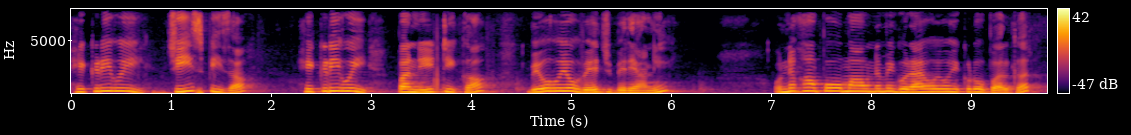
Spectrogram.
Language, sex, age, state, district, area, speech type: Sindhi, female, 30-45, Maharashtra, Thane, urban, spontaneous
